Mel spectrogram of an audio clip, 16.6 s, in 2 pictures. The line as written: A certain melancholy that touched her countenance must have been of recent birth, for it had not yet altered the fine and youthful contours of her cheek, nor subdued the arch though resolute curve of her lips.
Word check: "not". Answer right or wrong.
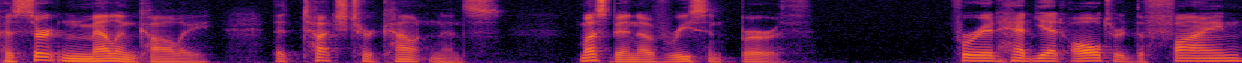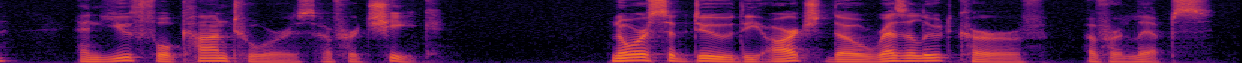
wrong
